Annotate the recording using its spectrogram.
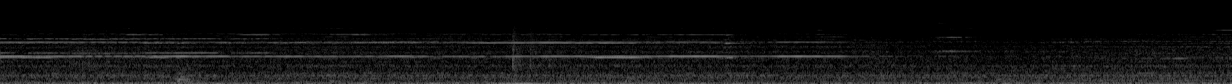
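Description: A string quartet plays a slow, sustained piece.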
